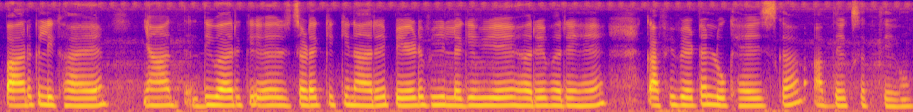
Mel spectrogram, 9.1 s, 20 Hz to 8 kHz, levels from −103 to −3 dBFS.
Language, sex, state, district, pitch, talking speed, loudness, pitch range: Hindi, female, Punjab, Kapurthala, 205 Hz, 165 wpm, -16 LUFS, 200-215 Hz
